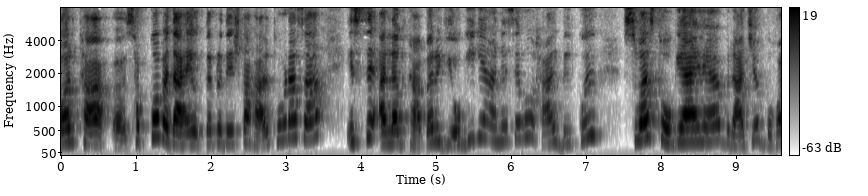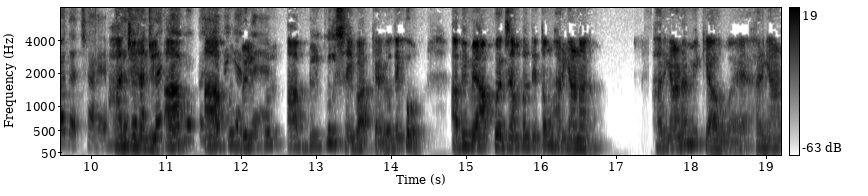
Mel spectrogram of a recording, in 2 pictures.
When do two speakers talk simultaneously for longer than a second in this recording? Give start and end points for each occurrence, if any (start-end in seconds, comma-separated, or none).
10.3-12.4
